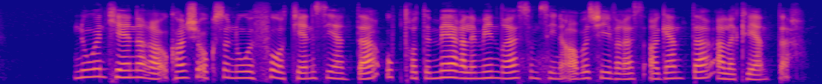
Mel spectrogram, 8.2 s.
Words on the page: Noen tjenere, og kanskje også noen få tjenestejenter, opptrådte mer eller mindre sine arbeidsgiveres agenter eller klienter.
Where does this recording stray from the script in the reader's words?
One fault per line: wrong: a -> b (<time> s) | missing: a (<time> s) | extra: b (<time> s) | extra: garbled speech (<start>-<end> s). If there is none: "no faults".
extra: som (5.3 s)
